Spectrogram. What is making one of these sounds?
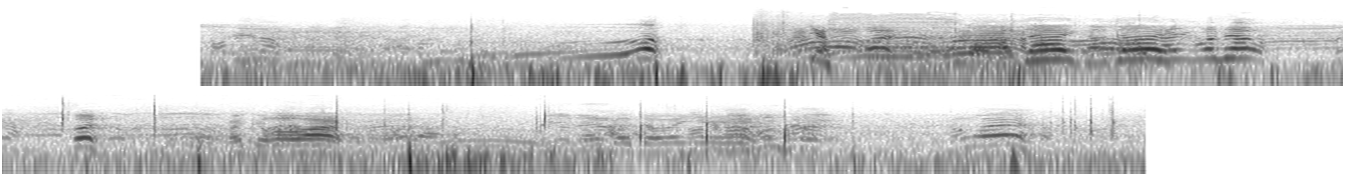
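Young men shout and cheer outdoors at a distance.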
